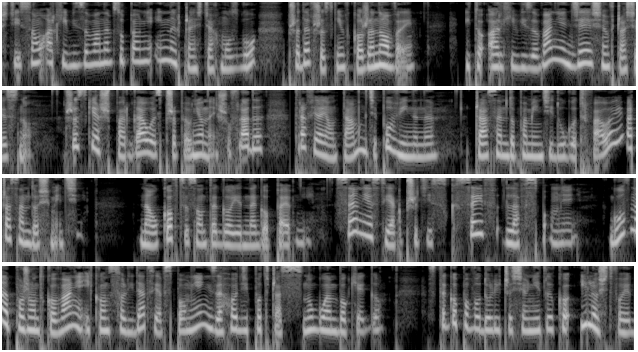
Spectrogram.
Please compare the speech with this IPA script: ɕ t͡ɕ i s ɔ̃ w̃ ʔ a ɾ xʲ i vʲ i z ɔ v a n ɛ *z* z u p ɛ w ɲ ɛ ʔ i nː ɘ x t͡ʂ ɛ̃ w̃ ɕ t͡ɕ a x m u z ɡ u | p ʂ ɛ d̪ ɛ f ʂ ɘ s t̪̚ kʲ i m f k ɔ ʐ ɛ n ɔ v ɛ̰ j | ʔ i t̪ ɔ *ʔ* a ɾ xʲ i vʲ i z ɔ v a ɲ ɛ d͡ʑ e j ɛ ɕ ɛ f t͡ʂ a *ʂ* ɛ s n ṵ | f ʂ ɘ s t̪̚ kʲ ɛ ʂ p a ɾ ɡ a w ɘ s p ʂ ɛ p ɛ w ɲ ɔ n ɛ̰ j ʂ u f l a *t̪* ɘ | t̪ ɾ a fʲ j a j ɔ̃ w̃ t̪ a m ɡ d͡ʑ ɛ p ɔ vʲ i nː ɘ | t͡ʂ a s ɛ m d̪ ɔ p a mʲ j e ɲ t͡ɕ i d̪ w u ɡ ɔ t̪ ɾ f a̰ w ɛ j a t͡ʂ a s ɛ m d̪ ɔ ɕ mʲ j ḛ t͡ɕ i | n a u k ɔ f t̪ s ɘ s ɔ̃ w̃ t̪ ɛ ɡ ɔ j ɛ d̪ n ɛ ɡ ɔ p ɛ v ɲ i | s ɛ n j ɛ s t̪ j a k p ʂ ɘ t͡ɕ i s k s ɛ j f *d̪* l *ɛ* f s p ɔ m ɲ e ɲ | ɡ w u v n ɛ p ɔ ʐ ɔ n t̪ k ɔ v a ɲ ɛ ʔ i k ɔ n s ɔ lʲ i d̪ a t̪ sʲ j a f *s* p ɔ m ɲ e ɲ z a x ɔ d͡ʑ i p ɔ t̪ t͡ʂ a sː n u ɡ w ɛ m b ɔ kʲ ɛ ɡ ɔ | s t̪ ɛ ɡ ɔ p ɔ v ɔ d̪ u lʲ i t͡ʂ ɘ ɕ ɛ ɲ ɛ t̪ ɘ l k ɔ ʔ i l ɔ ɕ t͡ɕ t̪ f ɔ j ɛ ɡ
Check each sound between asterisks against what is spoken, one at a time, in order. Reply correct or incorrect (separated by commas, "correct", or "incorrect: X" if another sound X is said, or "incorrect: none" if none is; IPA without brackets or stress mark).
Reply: incorrect: v, correct, incorrect: ɕ, incorrect: d̪, correct, incorrect: a, correct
